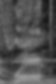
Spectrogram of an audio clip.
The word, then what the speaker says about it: Ram: And yes, I say Ram, guys. That's how they pronounce it in the dub.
